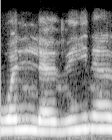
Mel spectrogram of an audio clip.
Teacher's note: ذال کو نرمی سے ادا کرنا ہے اور باریک ادا کرنا ہے، اور یہاں پہ مد اصلی ہوگی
